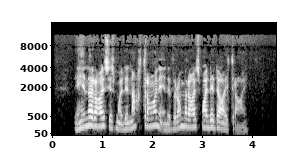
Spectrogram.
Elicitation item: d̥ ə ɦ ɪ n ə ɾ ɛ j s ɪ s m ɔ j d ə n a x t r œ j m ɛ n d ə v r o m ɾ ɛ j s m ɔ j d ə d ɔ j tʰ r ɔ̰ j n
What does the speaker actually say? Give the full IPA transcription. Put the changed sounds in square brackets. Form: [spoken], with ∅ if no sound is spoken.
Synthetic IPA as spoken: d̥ ə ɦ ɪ n ə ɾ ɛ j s ɪ s m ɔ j d ə n a x t r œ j [n] ɛ n d ə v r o m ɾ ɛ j s m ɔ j d ə d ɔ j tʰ r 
